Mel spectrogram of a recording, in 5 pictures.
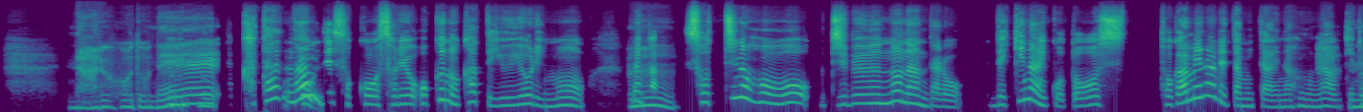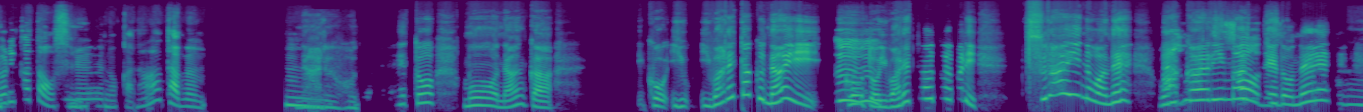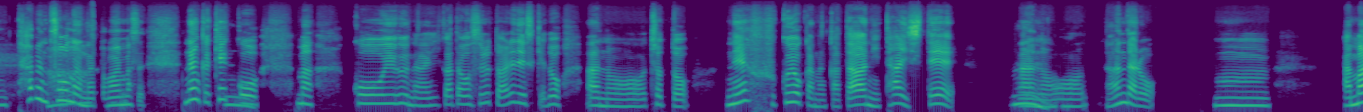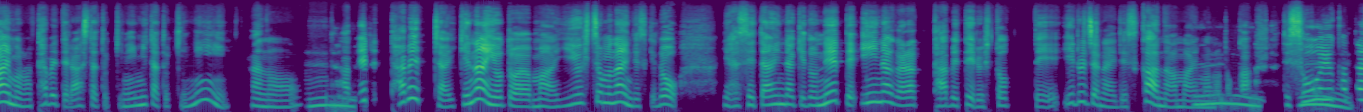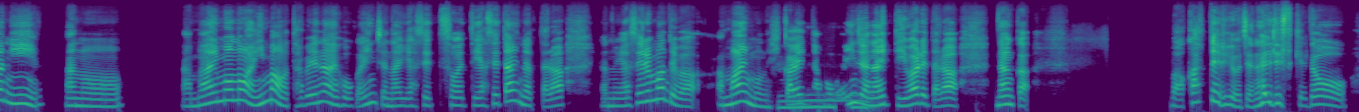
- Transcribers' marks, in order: other noise
- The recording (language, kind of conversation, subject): Japanese, advice, 自宅で落ち着けないとき、どうすればもっとくつろげますか？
